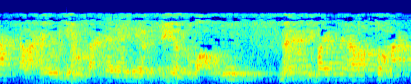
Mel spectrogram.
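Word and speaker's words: AUM: É o A1, que é a palavra homem. O A1 se escreve A-U-M, né?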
